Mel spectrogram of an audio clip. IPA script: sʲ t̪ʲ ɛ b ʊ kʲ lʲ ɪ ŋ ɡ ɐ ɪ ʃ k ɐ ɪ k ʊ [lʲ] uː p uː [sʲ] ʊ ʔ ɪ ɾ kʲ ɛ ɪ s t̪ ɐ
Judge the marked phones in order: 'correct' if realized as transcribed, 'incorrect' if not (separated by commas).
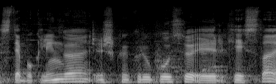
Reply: incorrect, correct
